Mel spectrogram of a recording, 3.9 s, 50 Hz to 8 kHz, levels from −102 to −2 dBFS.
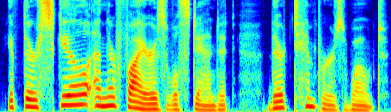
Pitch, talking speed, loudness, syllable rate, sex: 160 Hz, 185 wpm, -18 LUFS, 4.1 syllables/s, female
